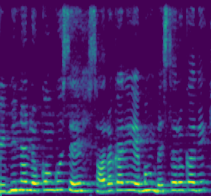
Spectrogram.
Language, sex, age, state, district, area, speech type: Odia, female, 18-30, Odisha, Jajpur, rural, spontaneous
